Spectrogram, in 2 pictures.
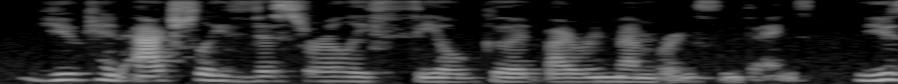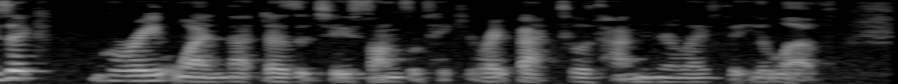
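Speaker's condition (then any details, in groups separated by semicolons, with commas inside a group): No condition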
